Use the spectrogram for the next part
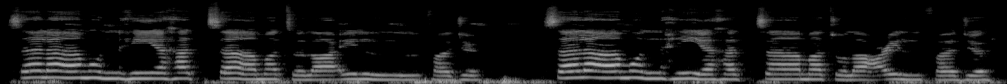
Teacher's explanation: இந்த இடத்துல சலாமுன்னு சொல்லிட்டு குன்னா கொடுக்கூடாது. சில பேர் இந்த தப்பாக பண்ணுறாங்க.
